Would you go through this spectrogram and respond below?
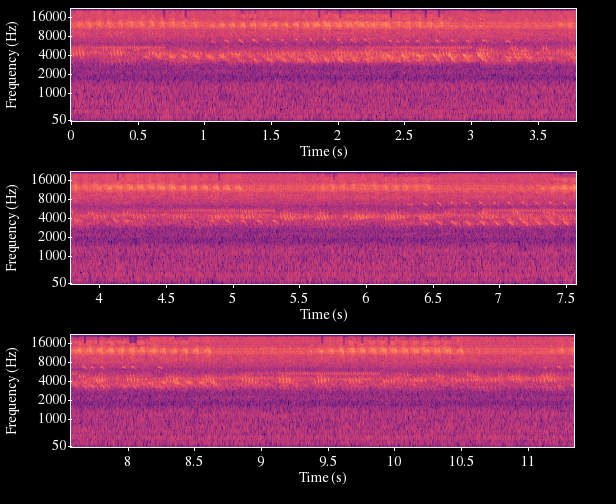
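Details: Night chorus of autumn insects from a garden in Azumino: overlapping high trills that swell and fade in bursts every few seconds, with an air-conditioner outdoor unit humming steadily underneath.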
